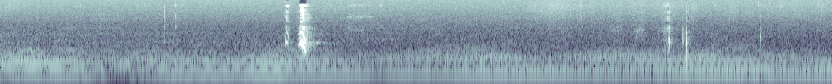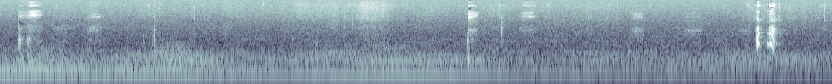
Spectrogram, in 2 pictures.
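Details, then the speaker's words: Baby hiccups: soft, brief hiccup clicks every few seconds over a quiet background hum; the baby also had hiccups in the womb. "You had hiccups in Mommy's tummy, too. Oh. But the doctor said that means you have long, strong lungs."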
